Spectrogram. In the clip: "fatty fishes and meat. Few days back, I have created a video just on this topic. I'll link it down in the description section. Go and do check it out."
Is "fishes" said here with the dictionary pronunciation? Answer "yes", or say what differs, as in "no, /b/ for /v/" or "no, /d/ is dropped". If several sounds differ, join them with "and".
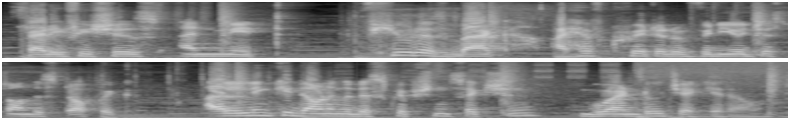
yes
